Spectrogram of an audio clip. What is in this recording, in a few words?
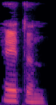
"etan", Anglo Saxon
